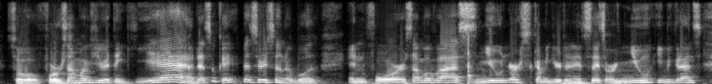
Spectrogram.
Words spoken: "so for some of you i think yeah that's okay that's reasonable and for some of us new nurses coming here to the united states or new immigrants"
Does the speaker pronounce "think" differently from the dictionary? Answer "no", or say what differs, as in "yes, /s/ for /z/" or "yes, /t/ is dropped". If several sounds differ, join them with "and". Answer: yes, /t/ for /θ/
